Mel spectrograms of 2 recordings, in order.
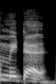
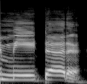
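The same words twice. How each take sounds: First: मीटर with a quick, short मि; short इ mistake. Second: मीटर with मी drawn out long. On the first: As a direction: cut the first vowel of मीटर short, like "mitar". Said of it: "ऐसे नहीं पढ़ना आपको". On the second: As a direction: stretch the ee in मीटर. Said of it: "कैसे पढ़ेंगे". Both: Shown as a demonstration.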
